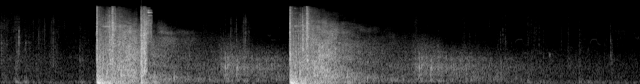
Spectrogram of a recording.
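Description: A rifle fires single heavy shots that echo away.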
